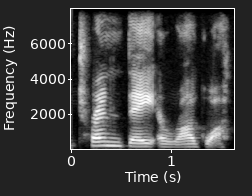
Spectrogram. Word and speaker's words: Tren de Aragua: weekend, and we were talking beforehand how to pronounce this. It's the Venezuelan gang Tren de Aragua.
